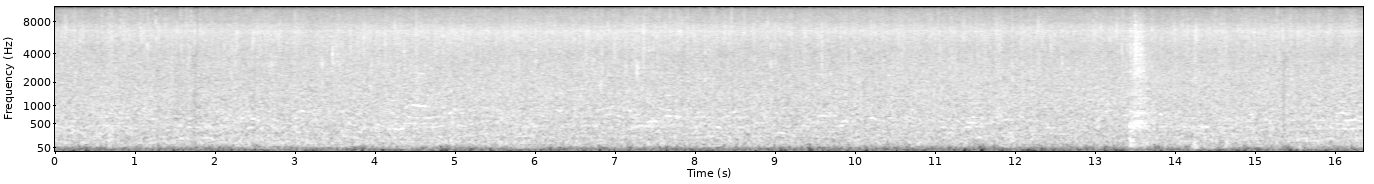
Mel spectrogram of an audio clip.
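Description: Heavy rain falling steadily on a wet street, an even hiss throughout. About thirteen and a half seconds in there is a single brief louder knock.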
